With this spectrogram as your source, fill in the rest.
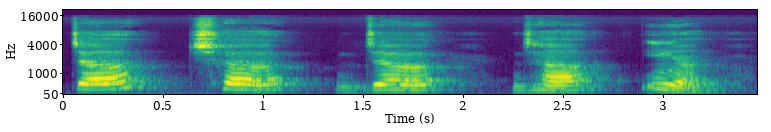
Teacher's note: तालव्य व्यंजन, जिसमें तालु जो मुख के भीतर के छत का पिछला भाग छुएगा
